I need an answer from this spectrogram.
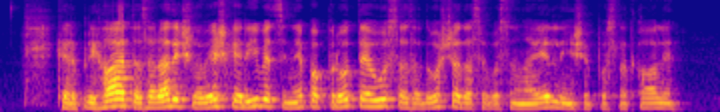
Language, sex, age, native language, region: Slovenian, male, 30-49, Slovenian, Drava region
